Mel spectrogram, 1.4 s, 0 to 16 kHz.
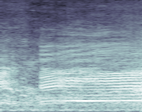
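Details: Sahiwal bull calf at a cattle market near Sylhet, Bangladesh, on 22 May: one loud, drawn-out moo that starts rough and settles into a steady, nasal bellow lasting over a second.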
